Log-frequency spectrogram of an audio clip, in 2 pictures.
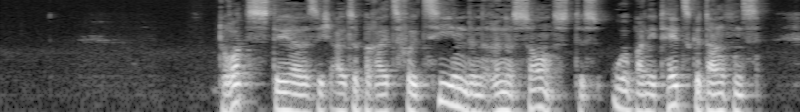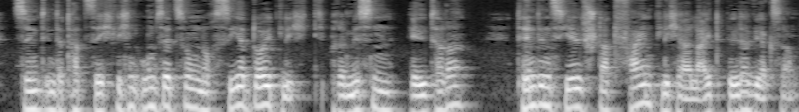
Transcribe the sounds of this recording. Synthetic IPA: tʁ̥ɔt͡sd̥eːɐzɪçʔalzobəʁaɪt͡sfɔlt͡siːəndənʁenɛsɑ̃ːsd̥ɛsʔuɐbanitʰɛːt͡sɡ̥ədaŋkŋ̩s | z̥ɪntɪndeːɐtʰaːtz̥ɛçlɪçn̩ʔʊmzɛt͡sʊŋnɔχz̥eːɐdɔʏtʰlɪçd̥iːpʁ̥emɪsn̩ʔɛltʰəʁɐ | tʰɛndɛnt͡sjɛlʃtatfaɪntʰlɪçɐlaɪtb̥ɪldɐvɪɐkz̥a̰ːm

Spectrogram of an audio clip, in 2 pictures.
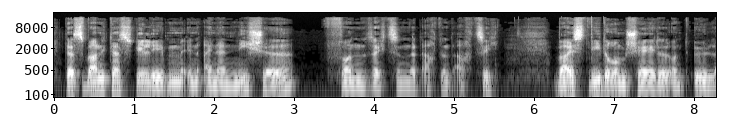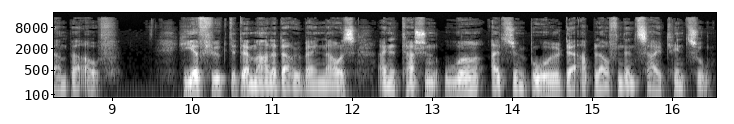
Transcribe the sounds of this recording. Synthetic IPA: d̥asvanitʰasɡ̥eleːbm̩ɪ̰nʔa̰ɪnɐniːʃə | fɔnzɛçt͡senhʊndɐtʔa̰χtʊntʔa̰χt͡sɪç | vaɪstv̥iːdɐʁ̞ʊmʃɛːdl̩ʊntʔøːlːampə̰ʔa̰ʊf | hiːɐfyːktədeːɐmaːlɐdaʁ̞yːbɐhɪnaʊs | ʔa̰ɪnətʰaʃn̩uːɐʔalsz̥ʏmboːldeːɐʔa̰plaʊfn̩dənt͡saɪthɪnt͡sṵː

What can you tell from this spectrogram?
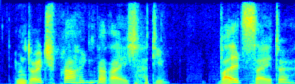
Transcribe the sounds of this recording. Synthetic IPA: ʔɪmdɔʏt͡ʃʃpʁ̥aːχɪɡŋ̩bəʁaɪçhat̚d̥iː | valtz̥aɪtə

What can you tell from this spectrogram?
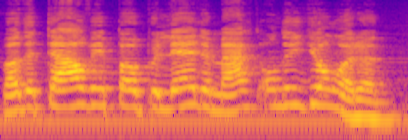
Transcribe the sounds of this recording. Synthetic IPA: ʋɑdətaːlˠʋɪːɹpowpylɛːɹdəmaːk̚tɔndəɹjɔŋəɾən

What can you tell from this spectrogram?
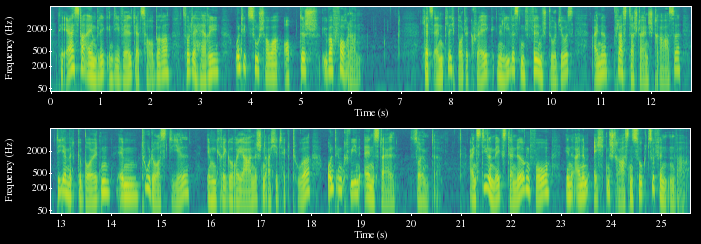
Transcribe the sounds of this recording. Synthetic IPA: d̥eːɐʔeːɐstəʔa̰ɪnblɪkɪ̰ndiːvɛlt̚d̥eːɐt͡sa̰ʊbəʁɐ | z̥ɔltəhɛʁiʔʊnt̚d̥iːt͡suːʃaʊɐʔɔp̚tɪʃʔyːbɐfɔɐɾɐ̰n | lɛt͡stʔɛntʰlɪçb̥aʊtəkʁ̥eɪkɪndeːnliːbəstn̩fɪlmʃtuːdjos | ʔa̰ɪnəpp͡fl̥astɐʃtaɪnʃtʁ̥a̰ːsə | d̥iːʔeːɐmɪtɡ̥əbɔʏdn̩ʔɪmtʰuːdoːɐstʰiːl | ʔɪmɡʁeɡoʁiaːnɪʃn̩ʔa̰ɐçitʰɛktʰuːɐʔʊntɪmkʰw̥iːnʔɛnsta̰ɪl | z̥ɔʏmtʰə̰ | ʔa̰ɪnstiːlmɪksd̥eːɐnɪɐɡŋ̩tv̥oː | ʔɪnʔa̰ɪnəmʔɛçtn̩ʃtʁ̥a̰ːsn̩t͡suːkt͡sufɪndn̩va̰ːɐ

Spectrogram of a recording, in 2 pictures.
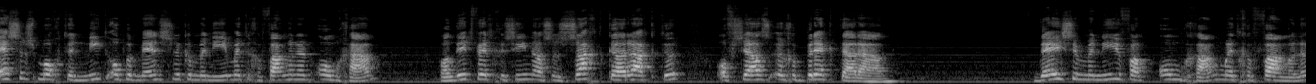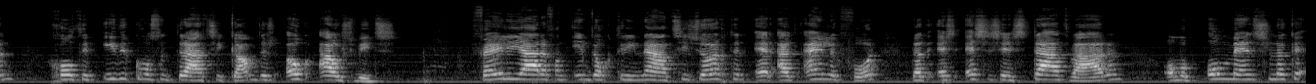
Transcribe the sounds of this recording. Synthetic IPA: ɛsərsmɔχtənnitɔpənmɛnsələkəmaniːrmɛt̚dəχəvɑŋənənɔmχaːn | ʋɑntdɪtʋɛrtχəzinɑlˠsənzɑχtkaɾaktər | ʔɔfsɛlˠsənχəbrɛkdaːɾaːn | dejzəmaniːrvɑnɔmχɑŋmɛtχəv̥ɑŋənən | χɔlˠtɪnidərkɔnsəntraːtsikɑmp̚dɵsowkawsʋits | fejləjaːɾəvɑnɪndɔktrinaːtsizɔrχdənɛrœɥtɛjndələkfʊːr | d̥ɑtɛsɛsəsɪnstaːtʋaːɾən | ʔɔmɔpɔnmɛnsləkə

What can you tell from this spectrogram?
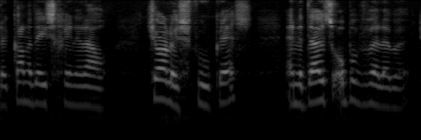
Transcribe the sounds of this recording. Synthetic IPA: ɾəkanadejsə̥χenəraːlˠ | t͡ʃaɹləsfukɛs | ʔɛndədœɥtsəɔ̰pəbəfɛlˠɛbə

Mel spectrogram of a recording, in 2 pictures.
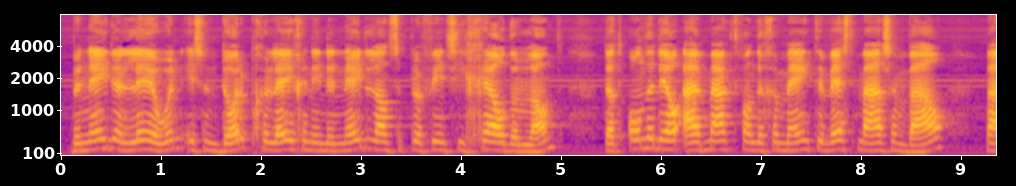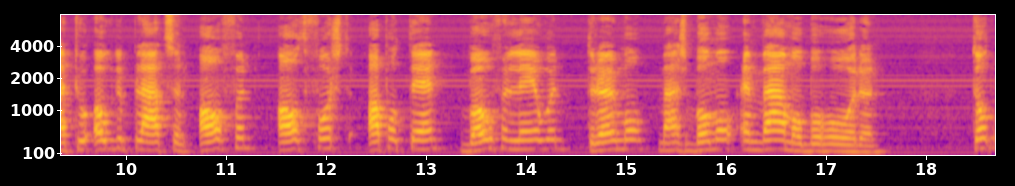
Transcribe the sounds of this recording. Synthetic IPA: bənejdənleːwənɪsəndɔrpχəlejχənɪndənejdərlɑnsəprovɪnsiχɛlˠdərlɑnt | d̥ɑtɔndərdɪːlˠʔœɥtmaːk̚tfɑndəχəmejntəʋɛstmaːsənʋaːlˠ | ʋaːɹtuʔowk̚dəplaːtsənɑlˠfən | ʔɑlˠtfɔɹstʔɑpəlˠtɛrn | bowvənleːwənd̥røɥməlˠmaːsbɔməlˠɛnʋaːməlˠbəɦʊːdən | tɔt

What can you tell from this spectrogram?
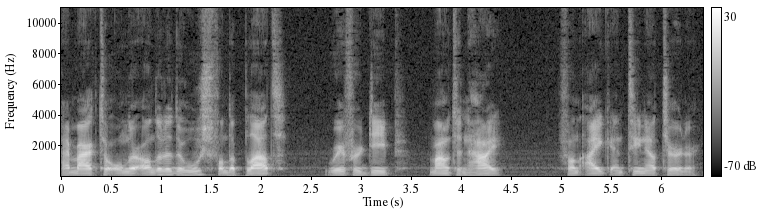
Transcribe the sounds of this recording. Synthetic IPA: hɛjmaːk̚tʰəɔndəɹɑndəɾədəɦustfɑndəplaːt | ɹɪvəɹdip | mawntənɦaj | v̥ɑnʔɛjkɛntinatʰøːɹnəɹ

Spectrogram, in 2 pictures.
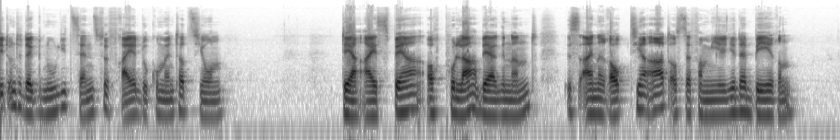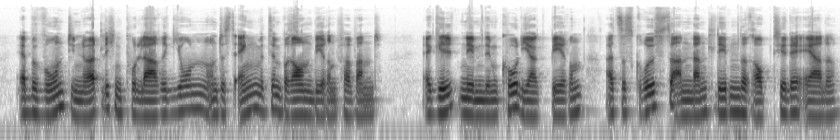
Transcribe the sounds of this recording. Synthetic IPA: teːtʔʊntɐdeːɐɡnuːlit͡sɛnt͡sfyːɐfʁ̥a̰ɪədokumɛntʰat͡sjoːn | d̥eːɐʔa̰ɪsb̥ɛːɐʔa̰ʊxpʰolaːɐbɛːɐɡənant | ʔɪstʔa̰ɪnəʁaʊp̚tʰiːɐʔaːɐta̰ʊsd̥eːɐfamiːljədeːɐbeːʁ̞ən | ʔeːɐbəvoːntd̥iːnœɐtlɪçn̩pʰolaːɐʁeɡjoːnənʊ̰ntɪstʔɛ̰ŋmɪt̚d̥eːmbʁaʊnbeːʁ̞ənfɛɐva̰nt | ʔeːɐɡɪltneːbm̩deːmkʰoːdiakb̥eːʁ̞ən | ʔa̰lsd̥asɡ̥ʁøːstə̰ʔa̰nlantʰleːbm̩dəʁaʊp̚tʰiːɐdeːɐʔeːɐdə

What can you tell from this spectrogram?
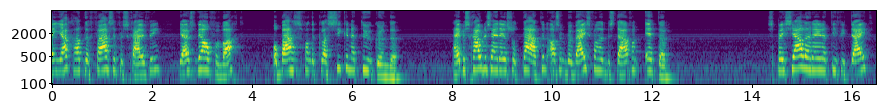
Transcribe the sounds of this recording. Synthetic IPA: anjɑkhɑt̚dəfaːzəfərsχœɥvɪŋ | jœɥstʋɛlˠfərʋɑχt | ɔp̚baːzɪsfɑndəklasikənatyːrkøndə | hɛjbəsχɑwdəzɛjnrezɵlˠtaːtənɑ̰sənbəʋɛjsfɑnɦəd̚bəstaːnvɑnɪtər | spejʃjaːlərejlativitɛjt

